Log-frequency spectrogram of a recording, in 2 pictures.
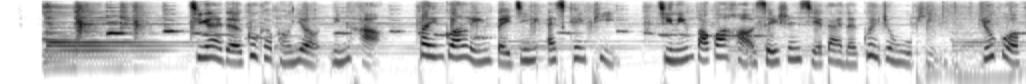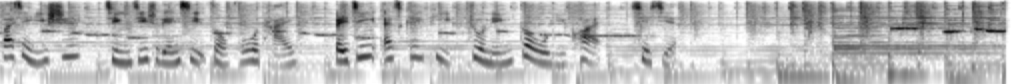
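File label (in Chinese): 女话术 商场广播 甜美亲和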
